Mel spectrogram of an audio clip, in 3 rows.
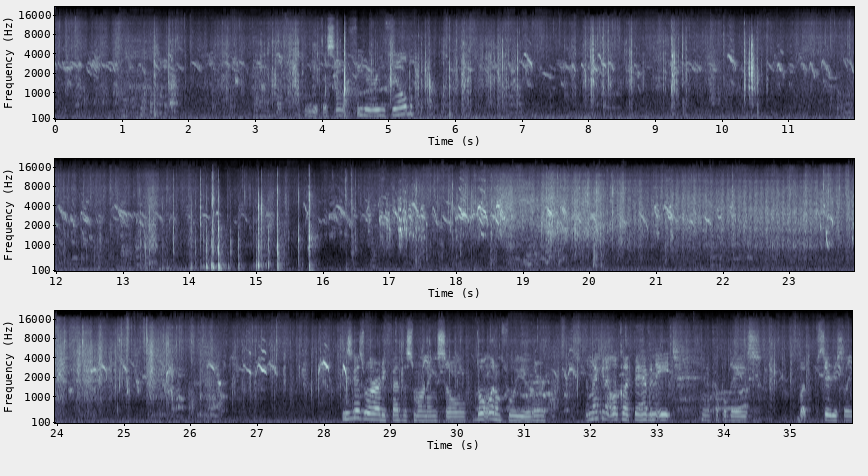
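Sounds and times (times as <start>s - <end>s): chickens clucking: 0.0s - 35.9s.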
